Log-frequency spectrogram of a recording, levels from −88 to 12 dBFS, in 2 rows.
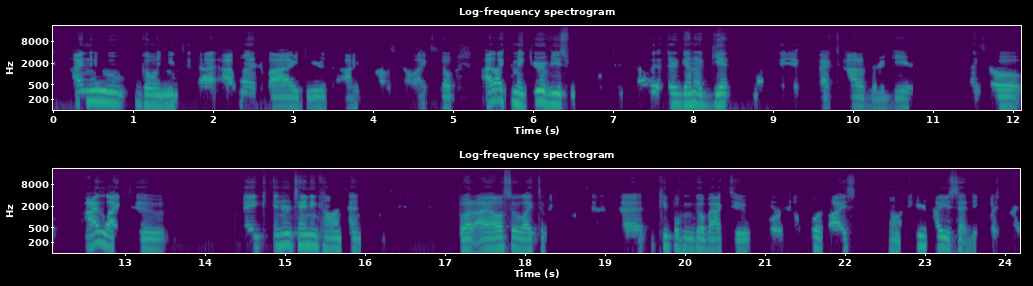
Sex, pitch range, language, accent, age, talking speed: male, 120-155 Hz, English, American, 20-39, 175 wpm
